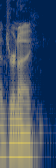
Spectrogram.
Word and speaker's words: Draenei: I was playing Dr- uh, Draenei. – Yeah, I'm saying that right. Yeah, Draenei.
